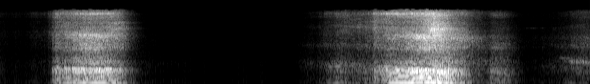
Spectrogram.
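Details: Two loud rattling snores with long quiet pauses between them in a quiet room; snoring during sleep.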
